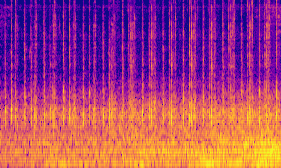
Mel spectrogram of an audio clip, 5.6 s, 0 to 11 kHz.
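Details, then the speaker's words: Restored George Carette 143 hot air (Stirling) engine on a wick flame, first test run after oiling; stops if finned end warms: light regular ticking about three to four per second over soft hum; running smoothly. "And it's got the fins to try and keep that part cool, which allow it to run longer. Because if this part warms up, it will stop running. It relies on the differential of temperatures."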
